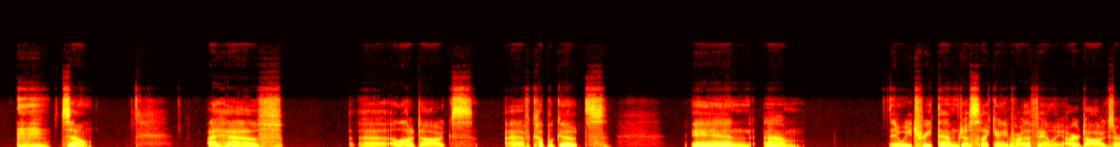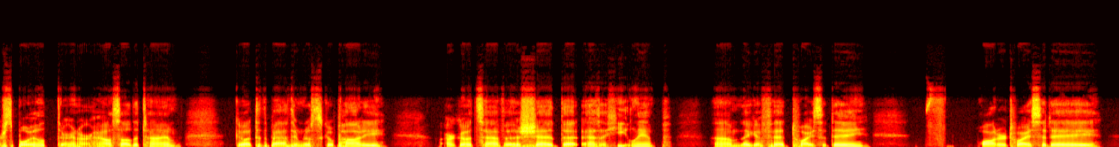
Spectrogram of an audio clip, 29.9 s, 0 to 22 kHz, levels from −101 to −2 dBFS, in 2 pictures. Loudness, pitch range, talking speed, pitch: -21 LUFS, 80-90 Hz, 135 wpm, 85 Hz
